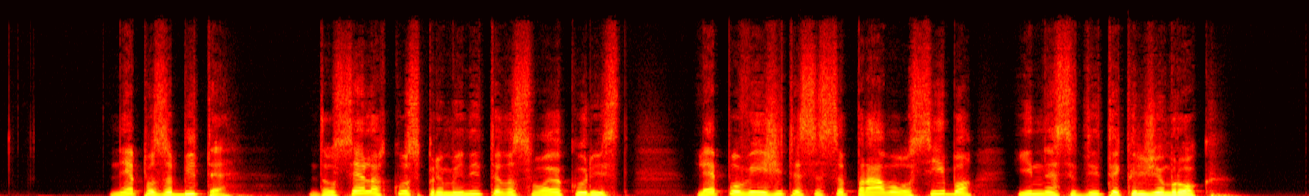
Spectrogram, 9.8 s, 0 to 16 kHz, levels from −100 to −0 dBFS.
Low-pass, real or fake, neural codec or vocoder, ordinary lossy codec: 14.4 kHz; fake; autoencoder, 48 kHz, 32 numbers a frame, DAC-VAE, trained on Japanese speech; AAC, 64 kbps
